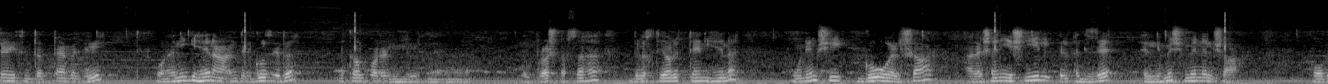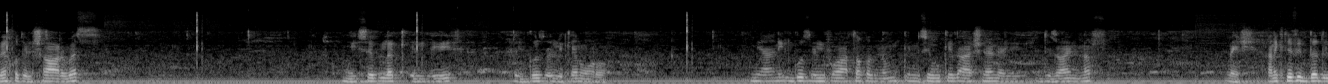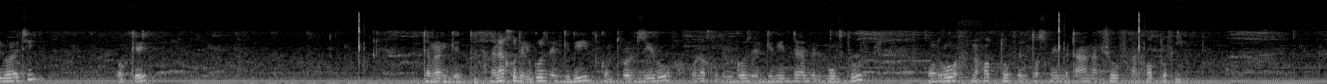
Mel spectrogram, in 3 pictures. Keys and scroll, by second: 0.7 ctrl+=, 1.9 space, 6.3-7.3 typing, 34.7 ctrl+0.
